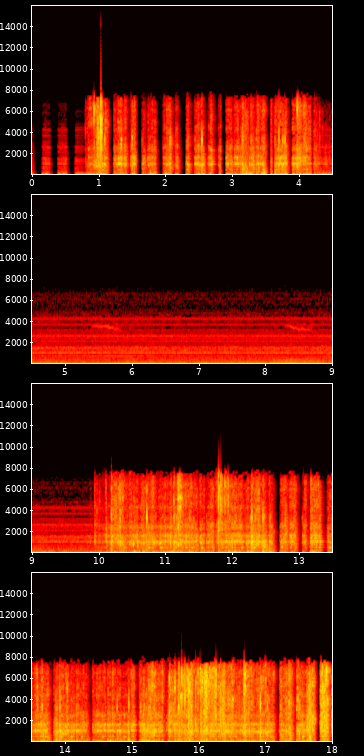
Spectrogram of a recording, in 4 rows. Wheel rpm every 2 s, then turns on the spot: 20, 60, 10, 0, 20, 70, 70, 70, 70.
none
